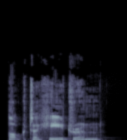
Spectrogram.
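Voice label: "octahedron", English, British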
